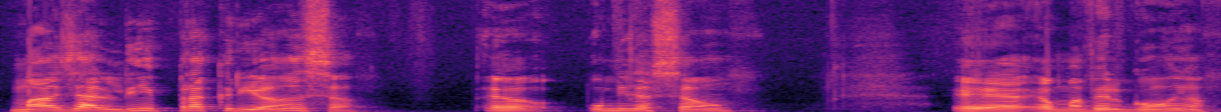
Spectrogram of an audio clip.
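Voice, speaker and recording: Earnest gravelly Brazilian therapist man. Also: fairly high pitch, fairly even intonation, takes it slowly, darkish tone. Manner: earnest, repetitive, confessional; talks straight to the viewer, asking questions. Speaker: psychotherapist. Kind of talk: teaching monologue to camera.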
